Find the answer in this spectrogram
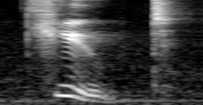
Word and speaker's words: cute: Olha a diferença. Cut, cute. Cut, cute. A diferença dessas palavras é absurda porque é só um E, mas o tanto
